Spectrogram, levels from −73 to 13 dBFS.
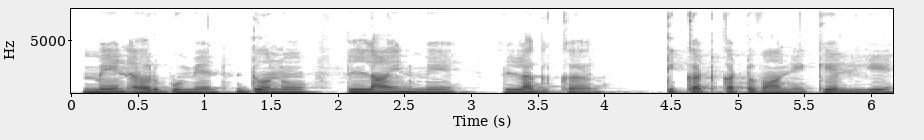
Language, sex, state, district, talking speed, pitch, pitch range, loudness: Hindi, male, Punjab, Kapurthala, 105 wpm, 140 Hz, 135-150 Hz, -16 LUFS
